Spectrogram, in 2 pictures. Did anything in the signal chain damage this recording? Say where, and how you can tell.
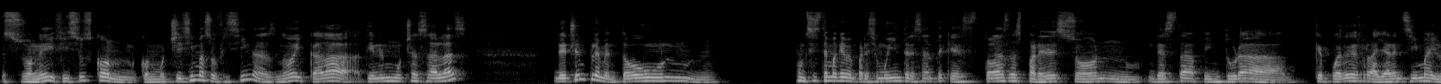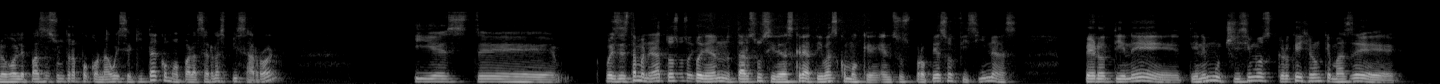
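Yes. Between 21.18 and 23.28 s the speech shows digital radio blending to analogue, a fault at the receiver stage rather than in the recording itself. The hybrid receiver lost its digital stream and cross-faded over about 219 ms to the station's FM broadcast, then back. Level shifts by about 2 dB, and FM hiss rises to roughly 30 dB below the speech. A spectrogram shows a broadband noise floor lifting for that span, and the waveform shows a small step in amplitude at each blend.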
